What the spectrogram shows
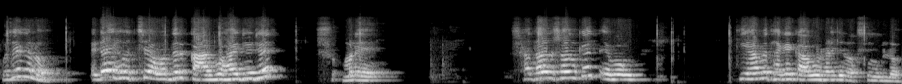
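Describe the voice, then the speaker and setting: High-voiced tutor with a West Bengal accent. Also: male voice, lively intonation, a little fast, pauses often, roomy sound, slight background noise, low-quality recording. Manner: explains step by step with frequent rhetorical questions. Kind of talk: classroom lesson explanation.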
